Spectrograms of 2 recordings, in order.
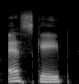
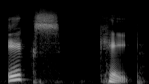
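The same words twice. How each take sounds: First: It is said with no k sound before s. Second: It is said with a k sound before s. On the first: "you can say escape or escape" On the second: "They add a, a k sound between the E and the S"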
